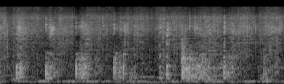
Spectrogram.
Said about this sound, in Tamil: மஞ்சத்தூள் போட்டதுக்கப்புறமா நல்லா கிளறி விட்டுக்கோங்க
